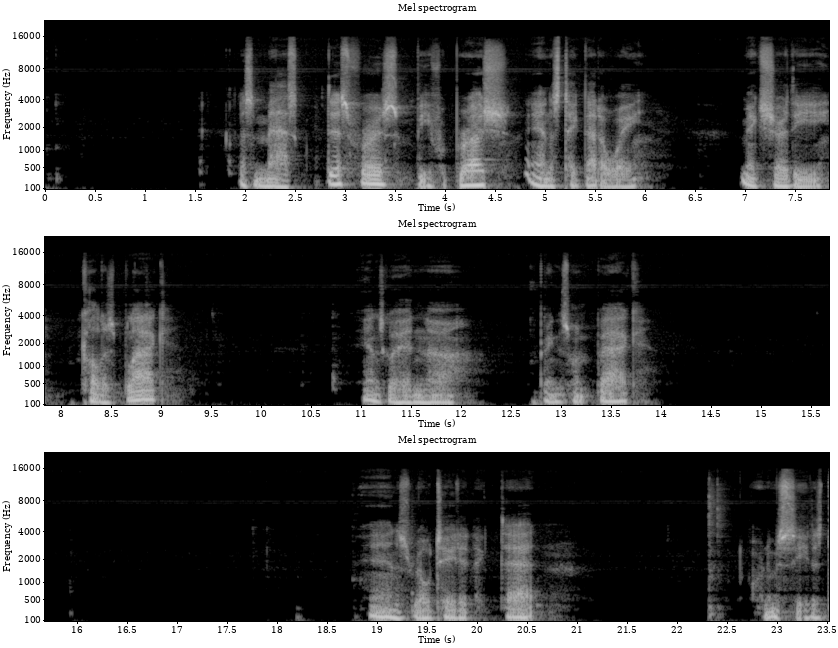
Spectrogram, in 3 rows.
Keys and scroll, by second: 18.6 ctrl+t, 23.1 ctrl+z.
